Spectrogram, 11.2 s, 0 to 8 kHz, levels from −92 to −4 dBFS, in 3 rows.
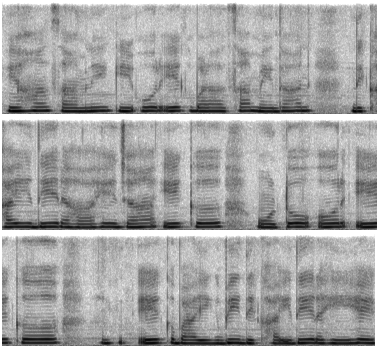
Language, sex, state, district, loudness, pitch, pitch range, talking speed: Hindi, female, Bihar, Muzaffarpur, -14 LUFS, 250 Hz, 240-260 Hz, 130 wpm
